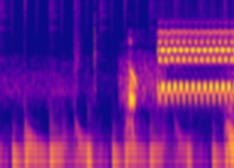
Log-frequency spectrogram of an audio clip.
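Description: Pop music with a steady drum beat. About a second and a half in, a phone starts ringing with a fast warbling electronic ring, louder than the music.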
